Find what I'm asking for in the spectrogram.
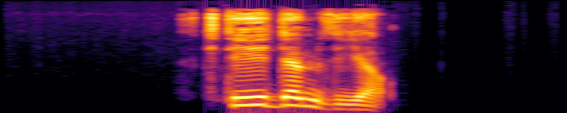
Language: Kabyle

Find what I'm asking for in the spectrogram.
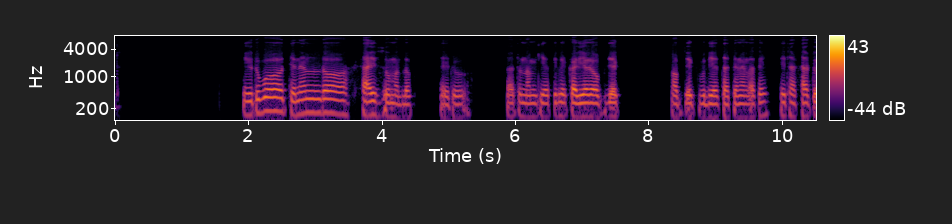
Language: Assamese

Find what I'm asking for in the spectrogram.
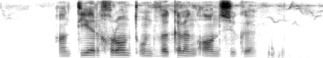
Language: Afrikaans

